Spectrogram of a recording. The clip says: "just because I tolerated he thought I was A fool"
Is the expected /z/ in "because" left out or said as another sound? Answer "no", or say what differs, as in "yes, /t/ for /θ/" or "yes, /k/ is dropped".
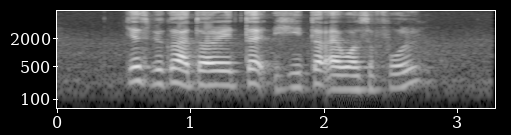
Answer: yes, /z/ is dropped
